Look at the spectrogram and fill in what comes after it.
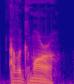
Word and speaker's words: Kamara: Wait, is it Alvin? I always get his name wrong. Alvin, is it Kamara? Alvin Kamara.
